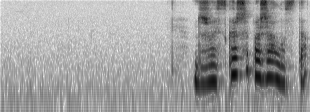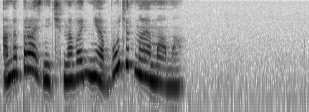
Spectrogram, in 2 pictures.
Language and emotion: Russian, positive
